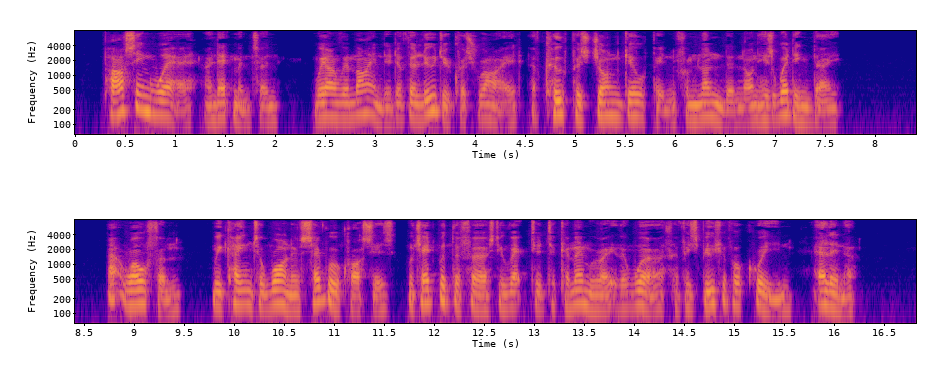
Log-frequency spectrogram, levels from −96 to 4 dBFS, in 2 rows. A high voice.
No: low, 130 Hz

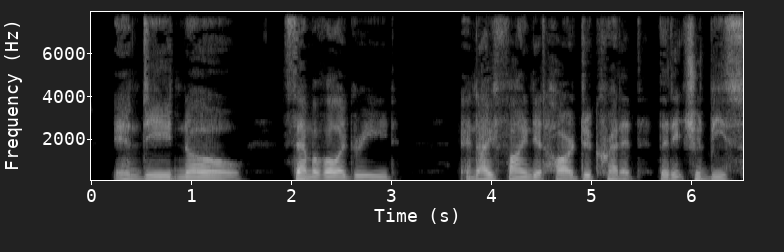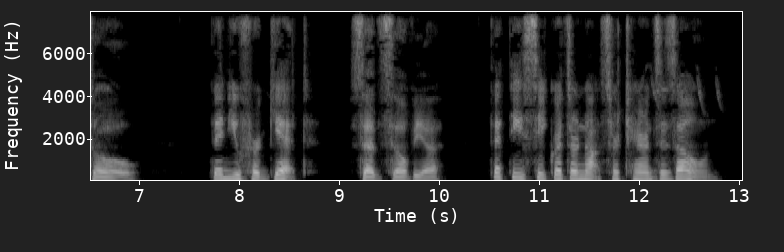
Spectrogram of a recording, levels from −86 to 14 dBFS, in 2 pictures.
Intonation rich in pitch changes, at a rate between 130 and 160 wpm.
Yes: wide, 7.1 semitones; slow, 135 wpm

